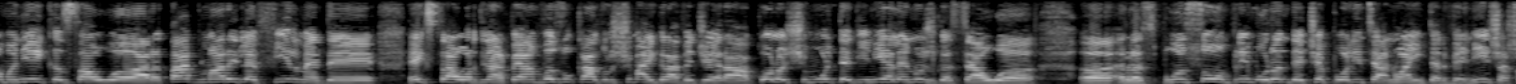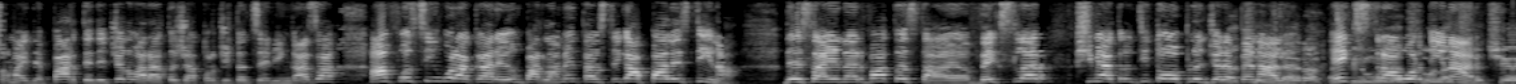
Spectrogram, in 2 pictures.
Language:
Romanian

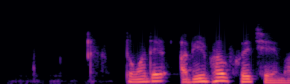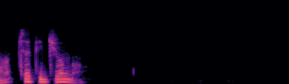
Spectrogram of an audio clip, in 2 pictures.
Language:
Bangla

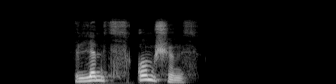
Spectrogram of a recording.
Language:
Kabyle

